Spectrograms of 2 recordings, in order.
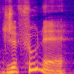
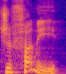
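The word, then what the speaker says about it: Jephunneh: caleb the son of jefune jafani actually i just realized it's probably pronounced jafani uh the the kennezide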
